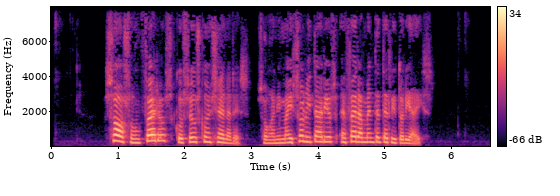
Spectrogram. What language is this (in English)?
Galician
